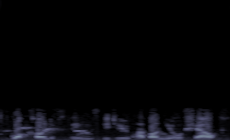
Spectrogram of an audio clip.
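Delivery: usual speaking voice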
